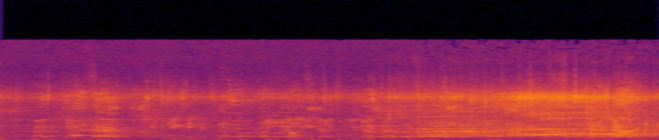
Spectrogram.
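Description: Indistinct voices of people talking in a sports hall. In the second half, several voices call out in long, drawn-out cries that grow louder toward the end.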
